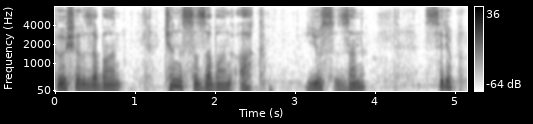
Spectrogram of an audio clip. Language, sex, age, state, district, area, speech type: Kashmiri, male, 45-60, Jammu and Kashmir, Budgam, urban, spontaneous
